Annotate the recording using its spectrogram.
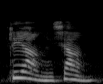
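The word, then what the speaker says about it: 亮相: 이때는 쌍이 일성으로 발음이 되지만 어떤 모습, 형상 이런 것들을 표현을 할 때는 사성으로 발음이 됩니다. 그래서 亮相在即 이렇게 발음이 됩니다.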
